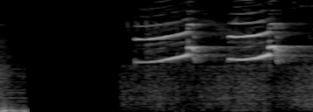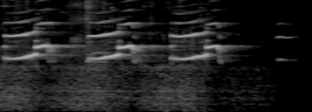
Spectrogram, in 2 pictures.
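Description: A bird calling: a run of short, clear, rising whistled notes, about two a second, starting about a second in, over a faint hiss.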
